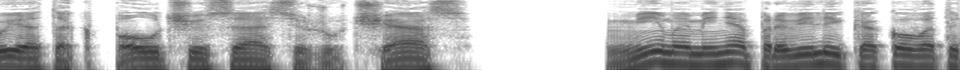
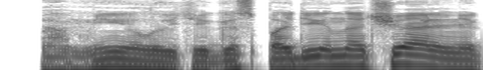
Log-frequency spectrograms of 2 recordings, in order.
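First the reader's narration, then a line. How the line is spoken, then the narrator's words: Pleading. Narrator (Russian): взмолился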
